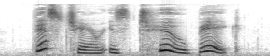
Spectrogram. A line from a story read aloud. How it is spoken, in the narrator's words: she exclaimed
